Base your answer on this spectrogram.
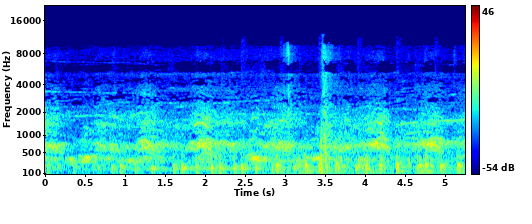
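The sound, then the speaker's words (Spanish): A dense, roaring crowd shouts and chants continuously as the Atlético de Madrid team bus arrives at Montjuïc before a Copa del Rey semifinal against Barcelona; partway through, a single sharp bang cuts through as an object strikes the bus. “Eso que oyen son impactos que ha sufrido el autobús del equipo rojiblanco.”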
